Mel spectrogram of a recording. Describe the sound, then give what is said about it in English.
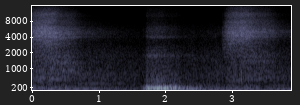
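Deep breaths drawn in, heard as a few soft, breathy rushes of air. Hissy bursts alternate with a lower, rougher intake, each swelling and fading at low level with no talking. “Y-H is the sound when you inhale. Can you do that right now? Inhale. Take a deep breath. Isn't that the sound that's being produced?”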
